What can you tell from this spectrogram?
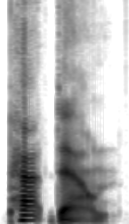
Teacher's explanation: Stress on the first word pat. And it's a compound noun.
